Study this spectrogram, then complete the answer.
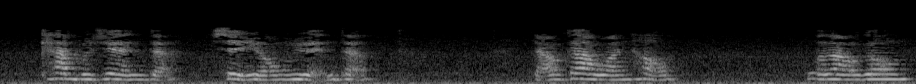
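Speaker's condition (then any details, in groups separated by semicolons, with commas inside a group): ALS; onset about three years ago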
